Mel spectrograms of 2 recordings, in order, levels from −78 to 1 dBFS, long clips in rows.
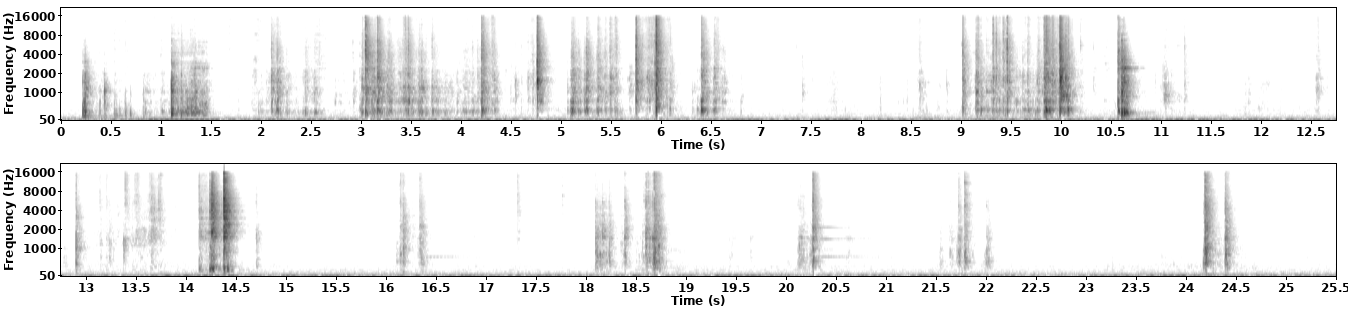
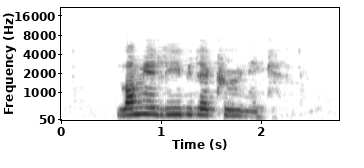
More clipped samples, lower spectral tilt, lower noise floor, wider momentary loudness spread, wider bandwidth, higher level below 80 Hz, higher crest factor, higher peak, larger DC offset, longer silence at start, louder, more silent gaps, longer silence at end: neither; second, -0.5 dB/octave vs -7.5 dB/octave; second, -56 dBFS vs -68 dBFS; first, 26 LU vs 15 LU; first, 16 kHz vs 6 kHz; first, -54 dBFS vs -72 dBFS; first, 34 dB vs 22 dB; about the same, 0 dBFS vs 0 dBFS; neither; second, 0.05 s vs 0.55 s; second, -27 LUFS vs -19 LUFS; neither; second, 0 s vs 0.65 s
